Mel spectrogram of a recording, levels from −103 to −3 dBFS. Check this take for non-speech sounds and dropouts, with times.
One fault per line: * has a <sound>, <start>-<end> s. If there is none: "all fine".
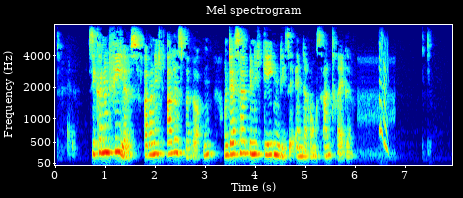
* has a chirp, 6.5-6.7 s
